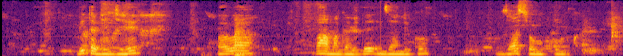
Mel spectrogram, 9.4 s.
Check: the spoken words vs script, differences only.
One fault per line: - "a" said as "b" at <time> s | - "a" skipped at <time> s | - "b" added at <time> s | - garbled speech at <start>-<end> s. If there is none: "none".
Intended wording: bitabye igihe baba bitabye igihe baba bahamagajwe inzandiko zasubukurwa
- "bitabye igihe baba" skipped at 3.6 s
